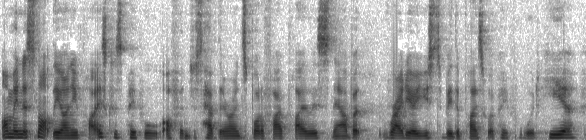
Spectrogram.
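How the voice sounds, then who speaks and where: A woman's voice: rumbling low, quick pace, warm tone. A woman hosting a conversational interview, speaking informally and thinking aloud as she goes. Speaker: interviewer, show host.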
